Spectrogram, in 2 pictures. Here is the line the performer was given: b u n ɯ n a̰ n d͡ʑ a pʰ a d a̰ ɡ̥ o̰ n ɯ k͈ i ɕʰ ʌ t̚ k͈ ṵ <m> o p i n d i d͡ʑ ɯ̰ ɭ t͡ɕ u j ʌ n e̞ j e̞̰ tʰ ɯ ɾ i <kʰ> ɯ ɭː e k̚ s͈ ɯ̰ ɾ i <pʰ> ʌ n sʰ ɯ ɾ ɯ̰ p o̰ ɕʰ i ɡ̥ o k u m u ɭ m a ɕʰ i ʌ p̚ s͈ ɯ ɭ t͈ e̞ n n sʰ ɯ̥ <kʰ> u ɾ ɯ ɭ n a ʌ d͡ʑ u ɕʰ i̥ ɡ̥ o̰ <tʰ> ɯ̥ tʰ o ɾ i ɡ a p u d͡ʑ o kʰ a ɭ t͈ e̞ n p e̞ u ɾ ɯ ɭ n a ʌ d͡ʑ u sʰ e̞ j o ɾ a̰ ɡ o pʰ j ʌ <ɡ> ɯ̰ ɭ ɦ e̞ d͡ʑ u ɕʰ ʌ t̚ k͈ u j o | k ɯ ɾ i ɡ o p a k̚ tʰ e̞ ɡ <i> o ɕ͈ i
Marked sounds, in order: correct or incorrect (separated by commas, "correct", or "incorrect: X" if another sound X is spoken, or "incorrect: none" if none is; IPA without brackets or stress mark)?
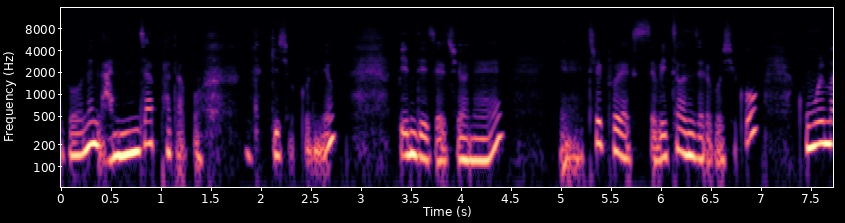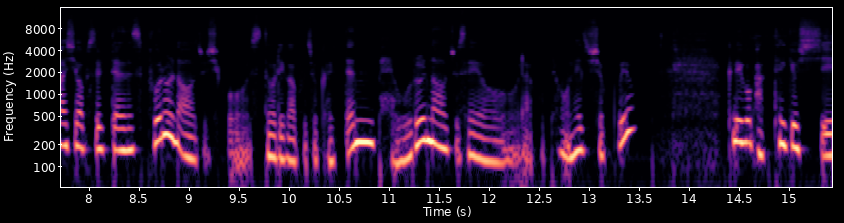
incorrect: ɲ, incorrect: pʰ, incorrect: tʰ, incorrect: pʰ, incorrect: sʰ, incorrect: ŋ, incorrect: j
